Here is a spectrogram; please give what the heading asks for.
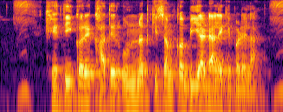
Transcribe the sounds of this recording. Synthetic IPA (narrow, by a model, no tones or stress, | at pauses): kʰeːt̪ikəɾekʰaːt̪ɪɾʊnːət̪kɪsəmkabijaɖalekepəɽeːla̰ː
